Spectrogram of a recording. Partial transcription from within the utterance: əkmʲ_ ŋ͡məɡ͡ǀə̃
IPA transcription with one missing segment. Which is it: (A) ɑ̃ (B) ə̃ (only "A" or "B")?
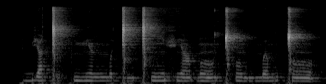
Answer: B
